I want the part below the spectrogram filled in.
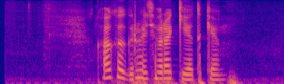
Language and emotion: Russian, neutral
